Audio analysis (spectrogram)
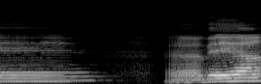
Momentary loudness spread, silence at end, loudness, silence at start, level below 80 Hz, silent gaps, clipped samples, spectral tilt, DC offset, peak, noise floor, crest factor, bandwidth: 21 LU; 0 s; -20 LUFS; 0 s; -64 dBFS; none; under 0.1%; -7 dB/octave; under 0.1%; -6 dBFS; -58 dBFS; 16 dB; 9 kHz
